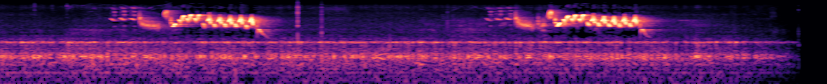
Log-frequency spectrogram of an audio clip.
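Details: Eurasian wren singing in two separate bursts about four seconds apart, each a quick run of high, sharp, rattling trilled notes lasting under a second, with a faint constant hum behind.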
